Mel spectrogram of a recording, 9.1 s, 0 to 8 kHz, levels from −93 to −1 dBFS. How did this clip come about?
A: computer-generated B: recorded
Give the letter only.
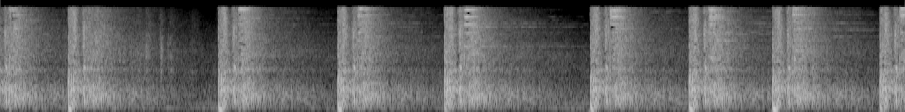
B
